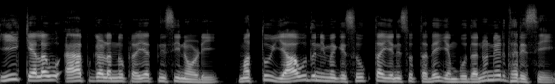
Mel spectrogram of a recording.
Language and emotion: Kannada, neutral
